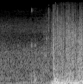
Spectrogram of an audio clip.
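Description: A grenade explosion in the shooter game Point Blank sounds as a sudden loud, broadband blast that cuts in midway and holds as a dense roar to the end, following quieter game ambience.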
